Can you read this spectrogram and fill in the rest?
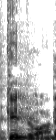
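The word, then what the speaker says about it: Gündoğan: And you saw it where Jeff Shupp just had tried to sort of, after the ball was already being played towards Gundogan, I can't even say his name. – Gundogan? – Yeah, yeah, anyway. – In Turkish, it's Gundogan.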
